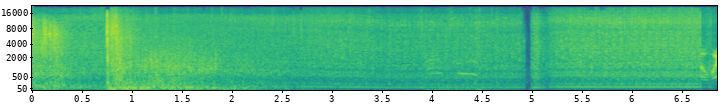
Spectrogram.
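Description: Artillery fires in Sudden Strike 4, a heavy boom near the start followed by rumbling vehicle engines and a second sharp blast later, with unit voice lines under the battle noise.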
